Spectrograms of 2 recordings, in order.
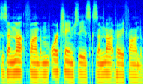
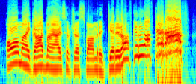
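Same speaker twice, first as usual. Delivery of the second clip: horrified shouting; phobic panic; 3 semitones higher, 12 dB louder than usual. Real, not acted. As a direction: yell in disgusted horror. Hideous paint job, mock horror.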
